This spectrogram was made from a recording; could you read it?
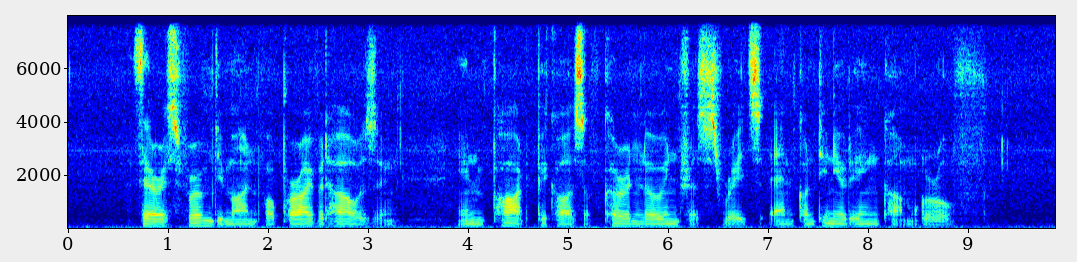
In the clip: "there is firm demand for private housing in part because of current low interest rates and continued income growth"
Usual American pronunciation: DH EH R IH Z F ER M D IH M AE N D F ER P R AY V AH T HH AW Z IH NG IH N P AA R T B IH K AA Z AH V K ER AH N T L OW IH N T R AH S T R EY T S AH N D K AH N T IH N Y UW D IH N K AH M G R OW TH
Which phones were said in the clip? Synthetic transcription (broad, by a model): DH EH R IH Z F ER M D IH M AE N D F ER P R AY V AH T HH AW Z IH NG IH N P AA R T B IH K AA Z AH V K ER AH N T L OW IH N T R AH S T R EY T S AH N K AH N T IH N Y UW D IH N K AH M G R OW TH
